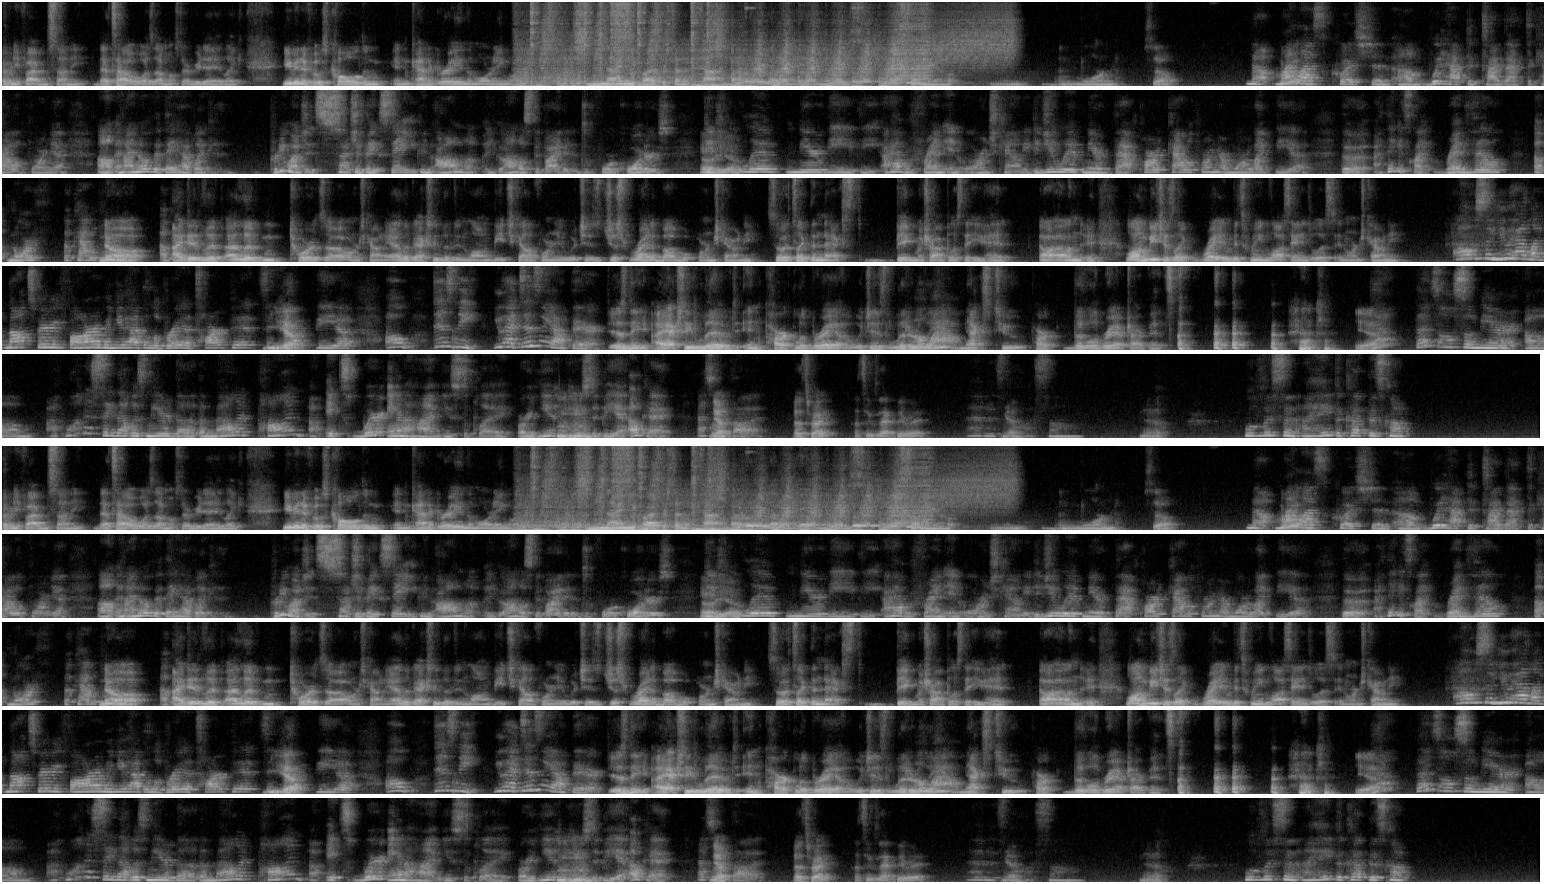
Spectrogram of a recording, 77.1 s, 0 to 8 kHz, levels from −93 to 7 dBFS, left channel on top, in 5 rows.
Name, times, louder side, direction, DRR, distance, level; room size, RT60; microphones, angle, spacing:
voice 1, 0.0-5.3 5.8-9.5 9.9-11.2 11.5-11.7 12.8-13.0 22.4-22.8 31.8-32.3 32.5-40.9 41.2-44.9 48.9-49.3 52.3-58.1 58.4-60.1 67.2-67.6 68.7-69.0 69.6-70.9 71.7-71.9 73.1-73.3, equal, 5° left, 1.4 m, -30 dB
sound 1, 5.1-10.1, right 1 dB, 60° left, 5.7 m, -30 dB
voice 2, 12.4-17.7 18.1-30.4 30.7-31.2 31.5-32.2 32.4-32.6 45.3-52.2 55.4-55.8 59.9-68.3 68.6-69.3 71.3-72.5 73.2-73.3 74.1-75.7, equal, 45° left, 3.1 m, -33 dB
9.8 x 8.2 x 3.1 m
head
